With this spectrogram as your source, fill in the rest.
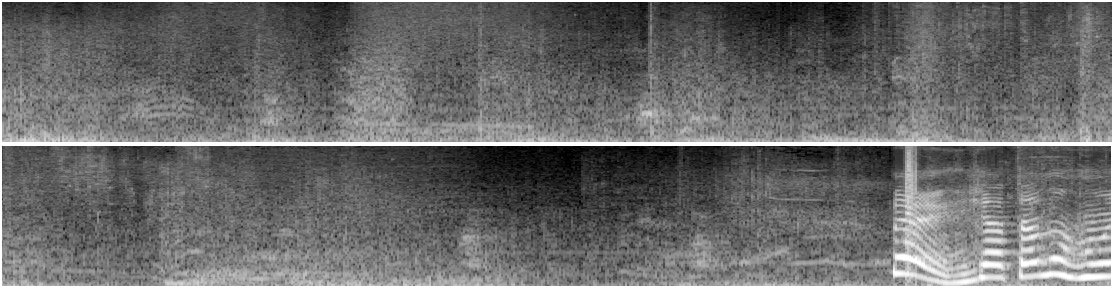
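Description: A huge creature stomps and crashes in battle.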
